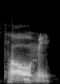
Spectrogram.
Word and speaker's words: Ptolemy: The Ptolemy, P is silent. right? Like her, It's Ptolemy.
